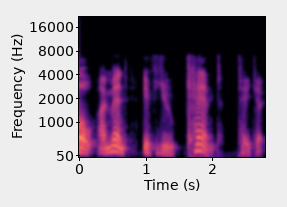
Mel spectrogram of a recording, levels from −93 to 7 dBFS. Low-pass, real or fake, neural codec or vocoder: 7.2 kHz; fake; codec, 16 kHz, 6 kbps, DAC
